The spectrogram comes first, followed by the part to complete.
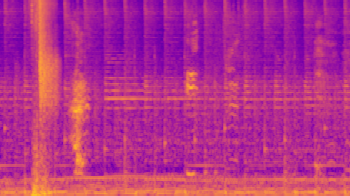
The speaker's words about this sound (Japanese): ある店の前で、少年がその店の人に殴る蹴るの暴行を受けています。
